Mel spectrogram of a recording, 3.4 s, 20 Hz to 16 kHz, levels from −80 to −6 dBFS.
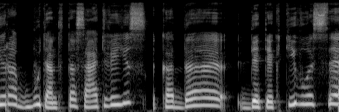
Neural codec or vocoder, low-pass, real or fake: none; 14.4 kHz; real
